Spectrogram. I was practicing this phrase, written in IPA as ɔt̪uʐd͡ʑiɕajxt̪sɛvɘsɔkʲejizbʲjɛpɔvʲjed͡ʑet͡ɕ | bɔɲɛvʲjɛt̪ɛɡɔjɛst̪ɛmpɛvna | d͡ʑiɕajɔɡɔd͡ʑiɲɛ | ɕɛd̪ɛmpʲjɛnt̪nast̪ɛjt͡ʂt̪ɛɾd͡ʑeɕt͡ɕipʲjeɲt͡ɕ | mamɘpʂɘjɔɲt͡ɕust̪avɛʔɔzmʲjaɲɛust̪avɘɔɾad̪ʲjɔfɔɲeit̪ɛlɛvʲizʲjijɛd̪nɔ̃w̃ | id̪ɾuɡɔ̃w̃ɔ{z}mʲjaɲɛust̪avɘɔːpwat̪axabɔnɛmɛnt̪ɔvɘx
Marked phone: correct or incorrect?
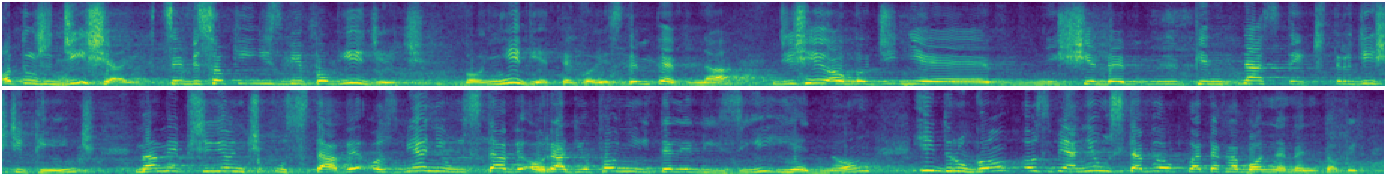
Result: correct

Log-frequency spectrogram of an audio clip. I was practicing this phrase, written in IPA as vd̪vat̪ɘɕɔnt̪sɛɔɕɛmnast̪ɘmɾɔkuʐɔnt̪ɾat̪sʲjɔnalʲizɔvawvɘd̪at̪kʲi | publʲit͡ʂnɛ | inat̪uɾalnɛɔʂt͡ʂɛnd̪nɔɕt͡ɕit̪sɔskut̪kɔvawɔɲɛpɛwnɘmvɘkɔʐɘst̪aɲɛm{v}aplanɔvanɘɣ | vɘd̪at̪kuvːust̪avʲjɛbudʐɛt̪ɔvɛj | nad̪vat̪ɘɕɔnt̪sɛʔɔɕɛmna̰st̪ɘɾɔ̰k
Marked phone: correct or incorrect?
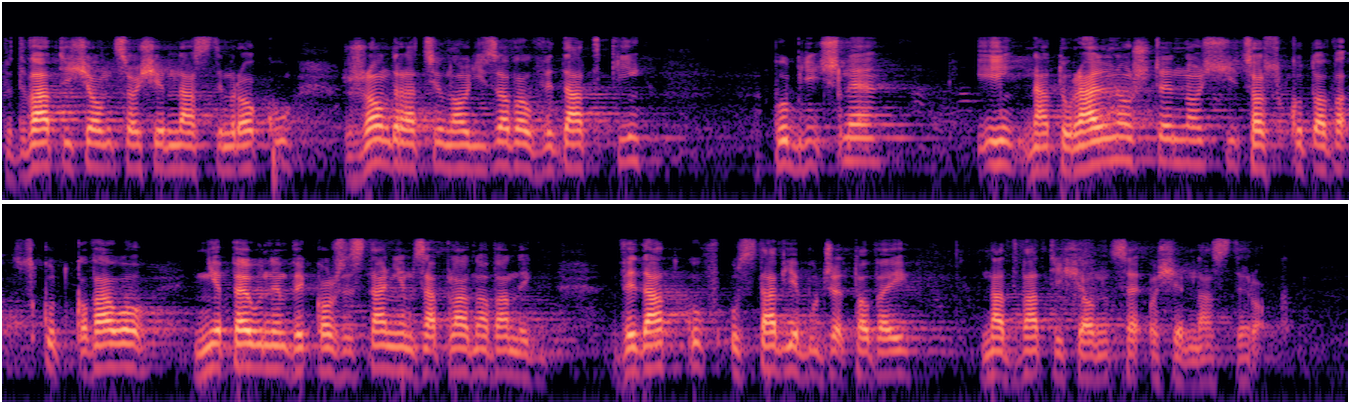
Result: incorrect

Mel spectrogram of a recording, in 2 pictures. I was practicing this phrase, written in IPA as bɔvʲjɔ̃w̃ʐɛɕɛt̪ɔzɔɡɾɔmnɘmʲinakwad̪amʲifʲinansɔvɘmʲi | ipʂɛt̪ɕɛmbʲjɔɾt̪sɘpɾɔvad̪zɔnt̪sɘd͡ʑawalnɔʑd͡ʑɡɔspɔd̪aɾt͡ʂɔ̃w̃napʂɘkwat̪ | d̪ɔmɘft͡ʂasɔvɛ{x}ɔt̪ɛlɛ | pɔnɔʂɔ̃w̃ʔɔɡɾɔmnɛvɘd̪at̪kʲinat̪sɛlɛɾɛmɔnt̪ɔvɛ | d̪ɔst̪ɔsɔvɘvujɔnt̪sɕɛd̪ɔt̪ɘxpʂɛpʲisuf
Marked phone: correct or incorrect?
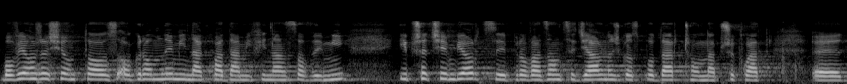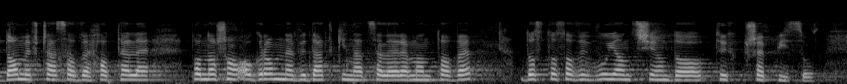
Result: correct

